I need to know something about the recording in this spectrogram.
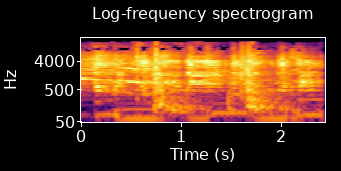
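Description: Okinawan eisa music with the dancers' barrel drums and paranku hand drums struck together on the beat, heavy hits landing about once a second.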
